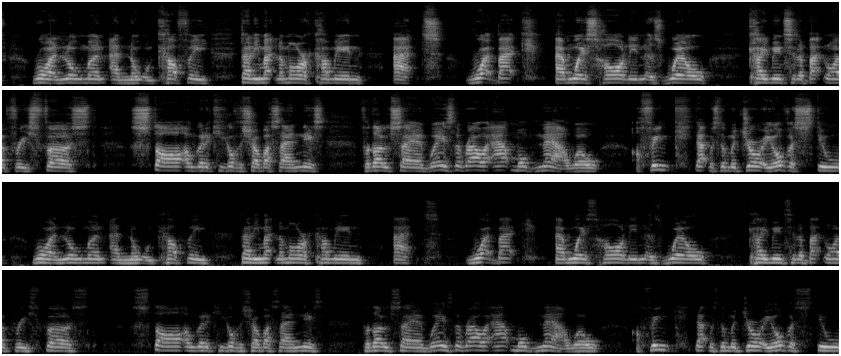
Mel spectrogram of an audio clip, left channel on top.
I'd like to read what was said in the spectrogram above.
Ryan Longman and Norton Cuffey. Danny McNamara come in at right back, and Wes Harding as well came into the back line for his first start. I'm going to kick off the show by saying this. For those saying, where's the Rower out mob now? Well, I think that was the majority of us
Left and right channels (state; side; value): normal; both; correlation 0.14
